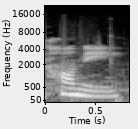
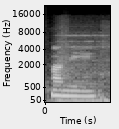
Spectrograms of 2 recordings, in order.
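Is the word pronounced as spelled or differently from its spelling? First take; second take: as spelled; differently. First: The word is pronounced just as it is spelled. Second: The word is pronounced differently from its spelling. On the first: The speaker calls it wrong. "I keep saying honey" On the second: The speaker calls it right. "instead of honey"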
